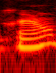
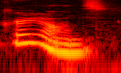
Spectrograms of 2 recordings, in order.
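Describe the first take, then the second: First: The word sounds like 'crowns', with one vowel. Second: The word sounds like 'cray-ons', with two vowels.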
